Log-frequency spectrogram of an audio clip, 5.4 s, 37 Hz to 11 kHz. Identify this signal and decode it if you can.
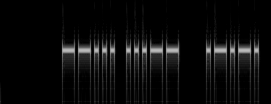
Morse code, heard as a keyed tone, about 15 wpm, 700 Hz. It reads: 73 <AR>
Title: K1USN SST QSO Practice 15wpm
